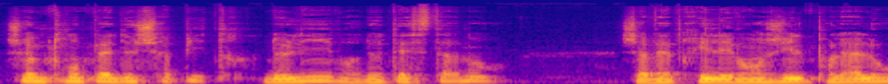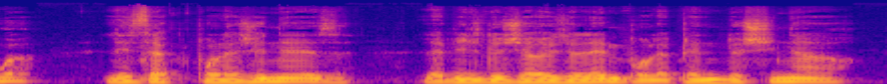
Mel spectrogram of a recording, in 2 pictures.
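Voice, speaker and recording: A man voicing a sardonic middle-aged clergyman with a nasal, abrupt, mockingly solemn delivery, pitched a little above his own reading voice. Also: moderate pace, warm tone, natural voice.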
